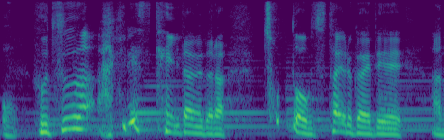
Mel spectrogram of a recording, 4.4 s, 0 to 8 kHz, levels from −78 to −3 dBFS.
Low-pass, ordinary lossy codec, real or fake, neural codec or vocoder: none; none; real; none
